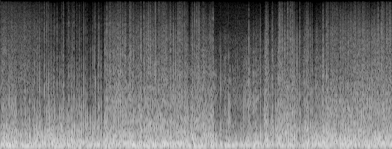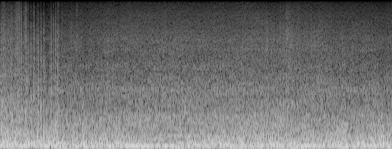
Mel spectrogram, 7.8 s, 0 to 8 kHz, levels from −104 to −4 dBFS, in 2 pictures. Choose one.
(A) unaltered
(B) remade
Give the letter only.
B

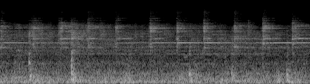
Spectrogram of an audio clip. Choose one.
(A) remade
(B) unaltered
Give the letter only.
A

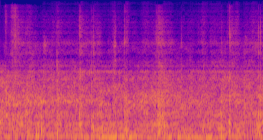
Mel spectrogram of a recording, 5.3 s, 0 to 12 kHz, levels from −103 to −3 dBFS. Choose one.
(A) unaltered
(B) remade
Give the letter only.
B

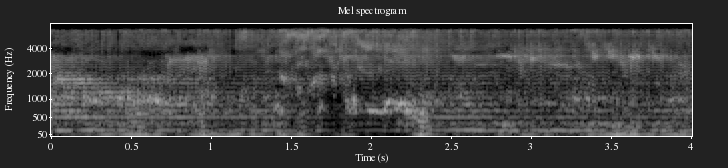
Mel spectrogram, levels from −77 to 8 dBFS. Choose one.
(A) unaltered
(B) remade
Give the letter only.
B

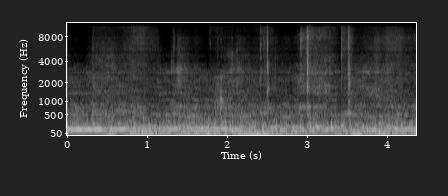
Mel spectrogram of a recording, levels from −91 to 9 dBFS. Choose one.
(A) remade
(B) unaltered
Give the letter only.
A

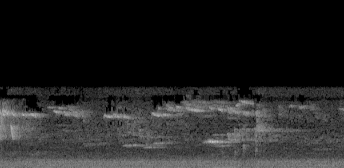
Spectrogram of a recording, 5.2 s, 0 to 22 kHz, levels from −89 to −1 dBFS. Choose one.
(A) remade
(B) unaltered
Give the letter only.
B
